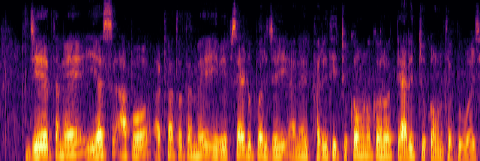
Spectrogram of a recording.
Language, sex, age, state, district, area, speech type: Gujarati, male, 45-60, Gujarat, Ahmedabad, urban, spontaneous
